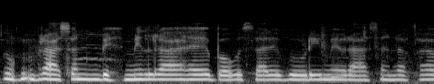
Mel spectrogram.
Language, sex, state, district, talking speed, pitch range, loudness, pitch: Hindi, female, Bihar, Kaimur, 135 wpm, 215-230 Hz, -15 LUFS, 225 Hz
